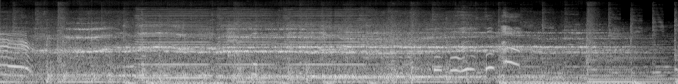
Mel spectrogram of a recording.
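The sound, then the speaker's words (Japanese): A train on the rails comes to a stop, with a heavy, steady rumble and rolling wheels, and high metallic brake squeals that sharpen toward the end. “転落だ、電車止めろ。旗を見てくれ。停止停止。”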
